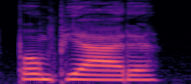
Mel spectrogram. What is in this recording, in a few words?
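"pompiare", female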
